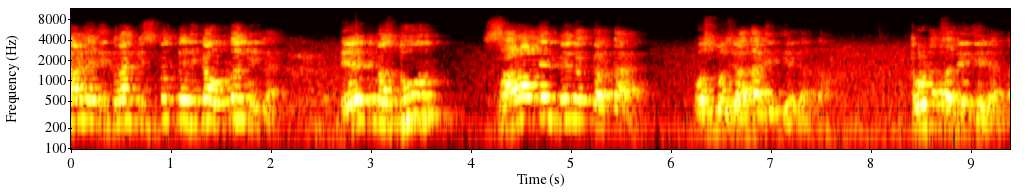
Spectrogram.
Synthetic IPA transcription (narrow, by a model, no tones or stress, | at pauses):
aned͡ʒɪt̪nakɪsmət̪mẽnɪkʰaɦot̪anila̰eːkmɐzd̪uːɾ | saːɾad̪ɪnbeːɡət̪̚kɐɾt̪aɦɛ̰ː | ʊskozjaːd̪anẽɦĩd̪ija̰d͡ʒa̰ːt̪a̰ɦɛt̪ʰoːɽasad̪eːd̪ijad͡ʒa̰ːt̪a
